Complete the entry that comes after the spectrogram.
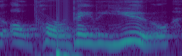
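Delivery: loud mocking pity; sarcastic. Shown as a demonstration. Showing the wrong way to answer a friend's whine, loud and sarcastic. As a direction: throw it back with a sneer. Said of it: "Not sarcastically".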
